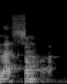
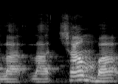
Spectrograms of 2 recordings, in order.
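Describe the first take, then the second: First: Chamba begins with a soft sh sound. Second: Chamba begins with a hard ch sound. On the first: "they're gonna say" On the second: "Instead of saying"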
